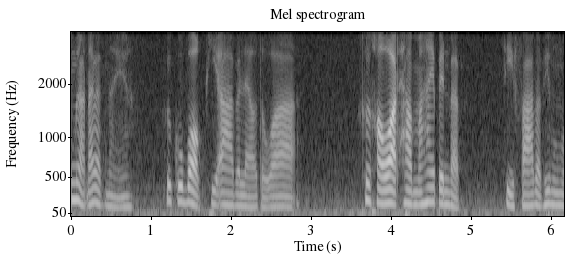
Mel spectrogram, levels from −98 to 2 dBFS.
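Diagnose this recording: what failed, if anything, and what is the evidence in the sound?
Nothing failed in this recording, and the sound gives no evidence of any fault.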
